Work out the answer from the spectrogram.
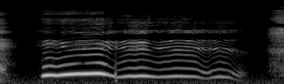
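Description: A young woman cries over heartbreak, letting out one long, drawn-out wailing sob that holds steady, breaks briefly, then trails off with a falling pitch before quiet returns.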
